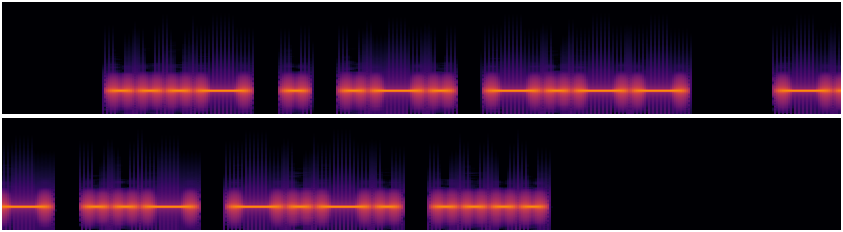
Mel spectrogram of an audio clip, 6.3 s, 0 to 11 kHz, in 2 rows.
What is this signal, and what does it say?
Morse code, heard as a keyed tone, about 22 wpm, 700 Hz. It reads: VERY MUCH
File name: practice / 22wpm / Build A Phrase - 5-Word Phrases - 22wpm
